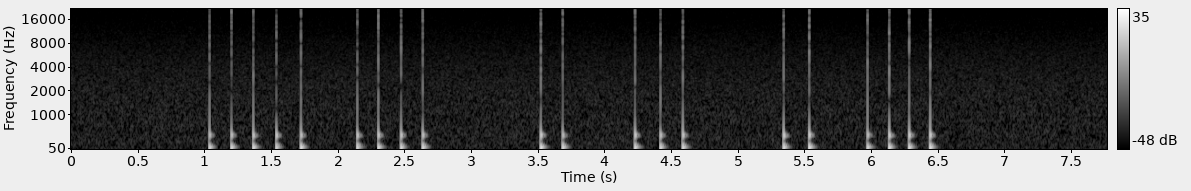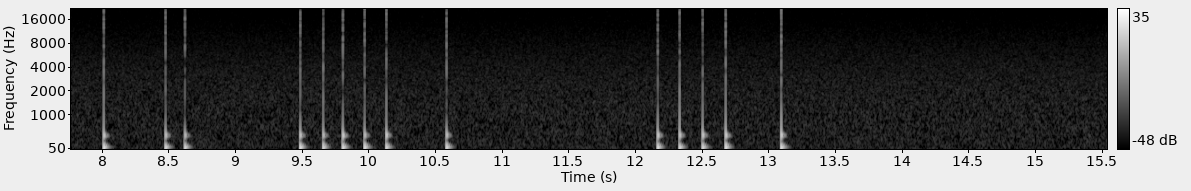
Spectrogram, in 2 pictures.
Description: Tap code, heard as knocks on a wall, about 6 knocks a second. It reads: YHI BV Q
